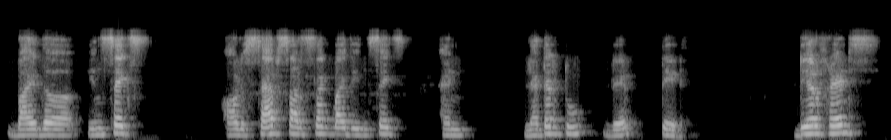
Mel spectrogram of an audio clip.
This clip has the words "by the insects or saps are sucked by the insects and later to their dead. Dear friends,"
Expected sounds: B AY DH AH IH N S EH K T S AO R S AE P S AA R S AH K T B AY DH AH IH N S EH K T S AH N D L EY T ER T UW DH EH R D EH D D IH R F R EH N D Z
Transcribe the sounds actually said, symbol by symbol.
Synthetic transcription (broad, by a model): B AY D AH IH N S EH K T S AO L S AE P S AA R S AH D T B AY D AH IH N S EH K T S AH N D L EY T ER T UW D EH R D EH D D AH R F R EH N D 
